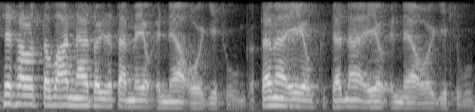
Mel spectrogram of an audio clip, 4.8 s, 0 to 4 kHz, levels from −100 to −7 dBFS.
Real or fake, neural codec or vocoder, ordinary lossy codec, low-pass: real; none; none; 3.6 kHz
